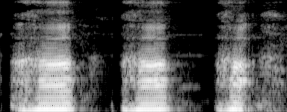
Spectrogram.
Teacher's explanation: গোলহা উচ্চারণে মুখ থেকে কোন রকমের বাতাস বের হবে না। · গোলহার মাখরাজ হলো এই কণ্ঠনালীর শুরু থেকে বাতাস ছাড়া শক্ত করে পড়তে হয়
